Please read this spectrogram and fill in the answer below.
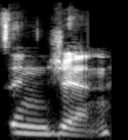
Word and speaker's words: St. John: John, but it's pronounced singing, which I have to believe even in 19th century England was an exceedingly odd name, but there we have it. Um, so Singen is preparing to become a missionary to India.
